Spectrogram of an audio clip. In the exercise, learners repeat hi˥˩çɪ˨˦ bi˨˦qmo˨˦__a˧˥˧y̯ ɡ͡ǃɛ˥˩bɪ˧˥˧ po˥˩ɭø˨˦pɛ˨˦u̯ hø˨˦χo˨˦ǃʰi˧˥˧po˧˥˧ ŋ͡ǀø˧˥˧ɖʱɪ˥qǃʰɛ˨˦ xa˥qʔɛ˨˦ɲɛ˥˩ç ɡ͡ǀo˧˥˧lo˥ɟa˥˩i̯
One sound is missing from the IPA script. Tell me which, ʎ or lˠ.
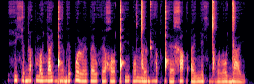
ʎ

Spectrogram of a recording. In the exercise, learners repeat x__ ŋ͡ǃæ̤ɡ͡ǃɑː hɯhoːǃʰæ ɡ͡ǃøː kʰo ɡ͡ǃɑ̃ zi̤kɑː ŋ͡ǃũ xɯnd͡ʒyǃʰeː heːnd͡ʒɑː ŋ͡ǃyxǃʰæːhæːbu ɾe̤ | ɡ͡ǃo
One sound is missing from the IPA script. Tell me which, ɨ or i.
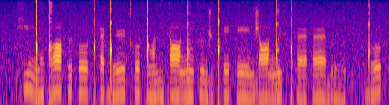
i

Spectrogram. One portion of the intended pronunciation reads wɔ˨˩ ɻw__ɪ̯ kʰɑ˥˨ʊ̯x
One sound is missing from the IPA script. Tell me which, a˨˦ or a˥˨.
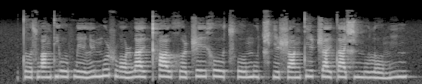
a˥˨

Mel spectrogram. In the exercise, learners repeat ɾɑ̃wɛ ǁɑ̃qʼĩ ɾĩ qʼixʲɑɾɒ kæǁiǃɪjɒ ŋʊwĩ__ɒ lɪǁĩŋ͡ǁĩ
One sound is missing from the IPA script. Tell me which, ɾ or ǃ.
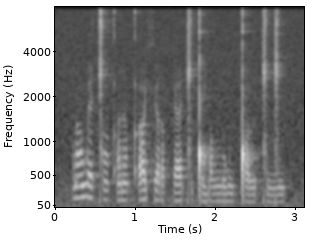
ǃ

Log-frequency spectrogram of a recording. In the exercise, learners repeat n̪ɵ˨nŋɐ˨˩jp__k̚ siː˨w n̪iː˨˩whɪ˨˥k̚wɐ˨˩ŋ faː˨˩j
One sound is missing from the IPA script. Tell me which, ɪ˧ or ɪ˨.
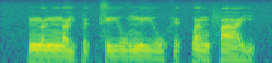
ɪ˨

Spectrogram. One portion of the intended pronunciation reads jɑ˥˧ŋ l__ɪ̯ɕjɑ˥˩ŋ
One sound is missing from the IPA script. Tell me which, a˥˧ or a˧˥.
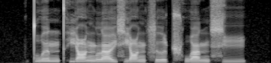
a˥˧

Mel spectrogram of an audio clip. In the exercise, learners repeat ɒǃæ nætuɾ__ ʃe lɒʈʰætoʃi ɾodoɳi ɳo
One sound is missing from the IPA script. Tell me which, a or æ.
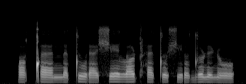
æ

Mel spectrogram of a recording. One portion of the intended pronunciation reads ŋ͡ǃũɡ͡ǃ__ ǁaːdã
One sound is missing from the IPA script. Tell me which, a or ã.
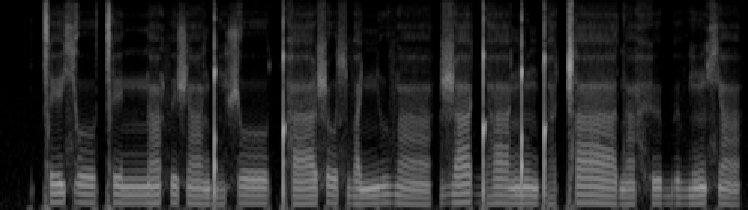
a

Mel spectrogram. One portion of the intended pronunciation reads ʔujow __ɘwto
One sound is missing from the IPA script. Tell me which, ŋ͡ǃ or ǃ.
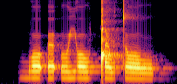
ǃ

